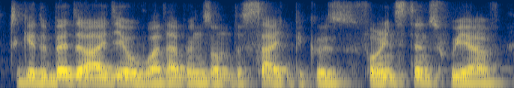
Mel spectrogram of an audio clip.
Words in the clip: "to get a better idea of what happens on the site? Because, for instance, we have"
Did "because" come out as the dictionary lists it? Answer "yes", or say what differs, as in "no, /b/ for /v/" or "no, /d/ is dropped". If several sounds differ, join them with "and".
yes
